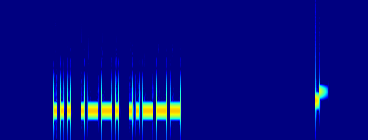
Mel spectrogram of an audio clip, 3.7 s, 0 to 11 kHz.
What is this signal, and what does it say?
Morse code, heard as a keyed tone, about 34 wpm, 700 Hz. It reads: SP2
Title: Callsign Prefixes for Top 25 DXCC - 35wpm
